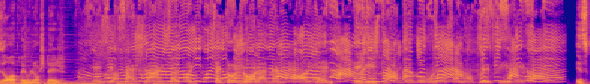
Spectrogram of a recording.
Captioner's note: tex avery complaining gibberish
